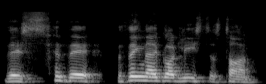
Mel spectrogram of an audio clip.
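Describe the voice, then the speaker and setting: A middle-aged man with a South African accent, hosting a live webinar and persuasively pitching an investment course, answering common questions himself. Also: a little slow, warm tone. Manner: earnest, persuasive, asks and answers his own questions. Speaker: investment program host.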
